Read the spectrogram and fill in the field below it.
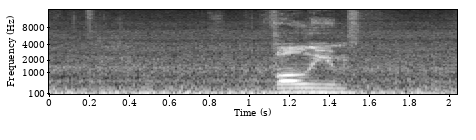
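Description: A button on a steering wheel clicks softly under a finger press.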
